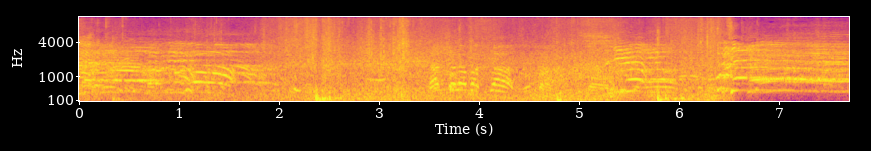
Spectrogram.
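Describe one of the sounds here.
A football thuds off a player's foot.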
